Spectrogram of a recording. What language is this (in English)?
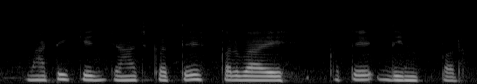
Maithili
